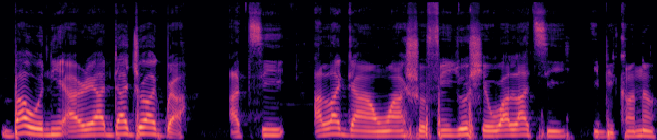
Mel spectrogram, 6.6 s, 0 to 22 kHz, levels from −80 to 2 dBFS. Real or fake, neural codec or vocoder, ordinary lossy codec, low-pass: real; none; none; none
